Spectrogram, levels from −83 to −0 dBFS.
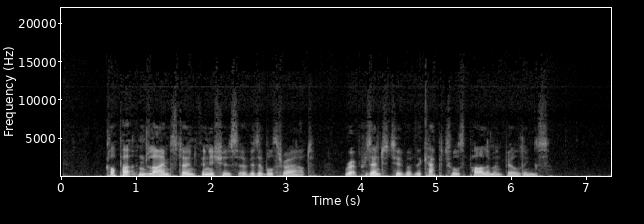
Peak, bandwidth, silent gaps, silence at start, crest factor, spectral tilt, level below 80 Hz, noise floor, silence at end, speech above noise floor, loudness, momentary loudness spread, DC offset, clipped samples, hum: -2 dBFS; 12.5 kHz; none; 0.05 s; 20 dB; -7.5 dB/octave; -36 dBFS; -56 dBFS; 0.8 s; 37 dB; -21 LUFS; 9 LU; under 0.1%; under 0.1%; none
